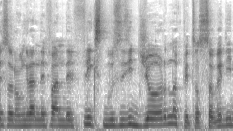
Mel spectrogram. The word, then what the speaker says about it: Flixbus: Stavamo parlando di Flixbus, però questa volta l'ho detto giusto.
